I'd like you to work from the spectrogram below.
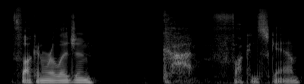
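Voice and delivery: hushed, disgusted grumble; muttered disgust. Real, not acted. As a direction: mutter it very softly, nearly voiceless. Disgusted aside about religion.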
